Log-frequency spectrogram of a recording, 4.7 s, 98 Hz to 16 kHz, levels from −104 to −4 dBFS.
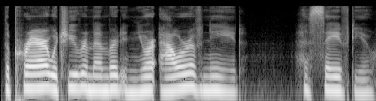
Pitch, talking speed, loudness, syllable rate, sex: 170 Hz, 165 wpm, -17 LUFS, 4.4 syllables/s, female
